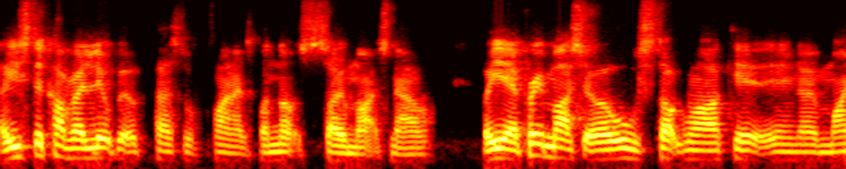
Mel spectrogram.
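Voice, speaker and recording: A man with a British accent talks very fast at a medium pitch, with ordinary pitch variation and hardly any pauses. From UK. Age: 20s. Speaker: youtuber and stock investor. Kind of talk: casual interview.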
